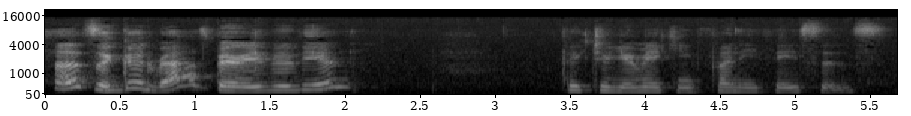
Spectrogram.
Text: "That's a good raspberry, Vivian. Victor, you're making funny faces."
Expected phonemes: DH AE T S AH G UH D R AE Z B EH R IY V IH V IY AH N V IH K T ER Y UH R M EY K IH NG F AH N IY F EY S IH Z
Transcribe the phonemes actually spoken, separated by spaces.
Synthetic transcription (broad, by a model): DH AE T S AH G UH D R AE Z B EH R IY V IH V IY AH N P IH K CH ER Y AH R M EY K IH NG F AH N IY F EY S IH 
